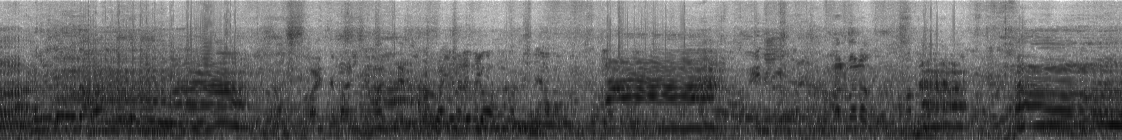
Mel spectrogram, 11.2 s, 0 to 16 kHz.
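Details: Sahiwal bull calves at a cattle market in Manikganj, Bangladesh, 30 December: several short, arched, tonal bawls about every two to three seconds, overlapping loud crowd chatter and trader voices.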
